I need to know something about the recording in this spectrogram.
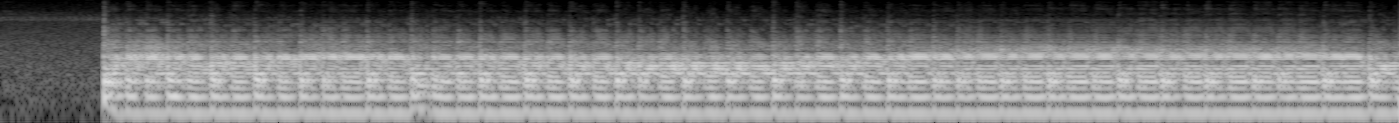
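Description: Carbon-fibre and kevlar double-slide didgeridoo played as a steady low drone, its overtones pulsing in a quick rhythm. It starts abruptly about a second in, after a brief silence.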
